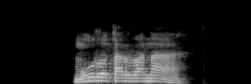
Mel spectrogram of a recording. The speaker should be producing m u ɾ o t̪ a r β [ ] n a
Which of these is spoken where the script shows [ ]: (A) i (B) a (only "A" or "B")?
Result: B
